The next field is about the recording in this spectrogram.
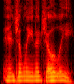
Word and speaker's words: Angelina Jolie: Angelina Jolie.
